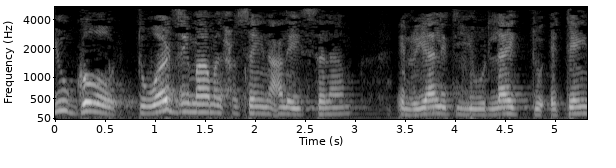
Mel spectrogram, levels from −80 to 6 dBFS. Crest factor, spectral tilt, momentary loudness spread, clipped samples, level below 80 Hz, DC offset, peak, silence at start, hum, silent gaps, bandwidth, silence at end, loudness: 18 dB; -8 dB/octave; 11 LU; under 0.1%; -54 dBFS; under 0.1%; -6 dBFS; 0 s; none; none; 5.4 kHz; 0 s; -24 LUFS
